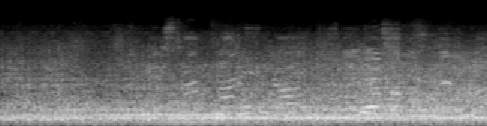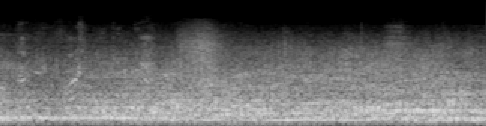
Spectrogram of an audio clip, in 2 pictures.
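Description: A vehicle engine running steadily, a low even hum under indistinct voices nearby.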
